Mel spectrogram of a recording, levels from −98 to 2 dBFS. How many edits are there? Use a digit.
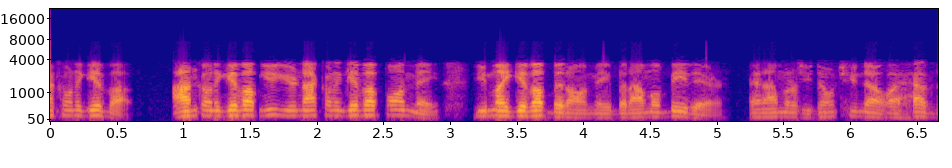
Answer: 5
